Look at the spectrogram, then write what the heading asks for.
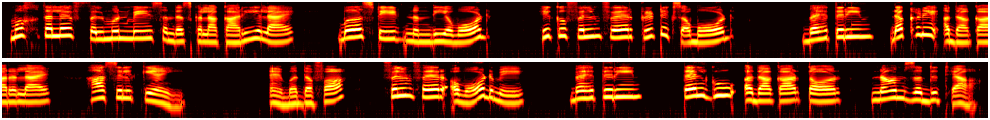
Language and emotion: Sindhi, neutral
